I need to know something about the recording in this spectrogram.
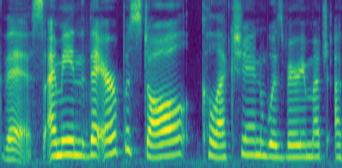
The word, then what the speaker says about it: Aéropostale: i'm saying said it correctly instead of like aeropostale yeah and i remember calling everyone being like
